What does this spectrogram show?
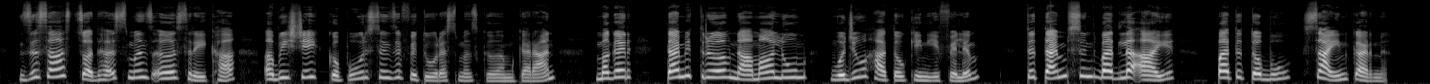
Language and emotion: Kashmiri, neutral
